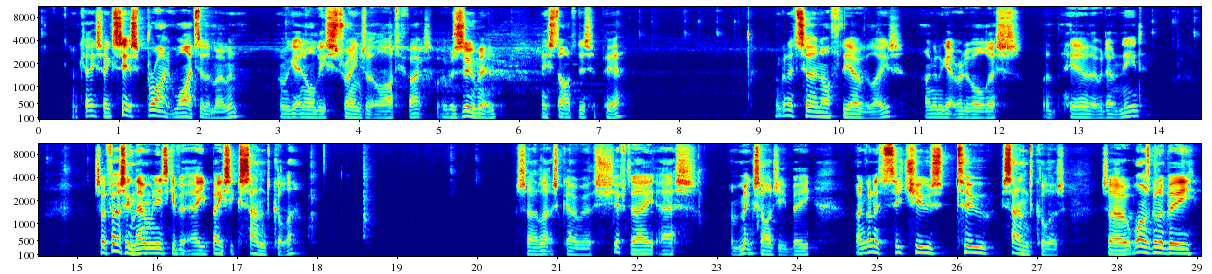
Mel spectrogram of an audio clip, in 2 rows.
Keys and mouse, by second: 0.0 middle click, 1.1-3.0 ctrl+middle drag, 4.4-5.6 ctrl+middle drag, 5.9-7.2 middle drag, 7.5 ctrl+middle click, 8.1 ctrl+middle click, 8.4 shift+middle click, 10.4 click, 12.8 click, 13.9 ctrl+middle click, 14.4 shift+middle click, 14.8 middle click, 19.7 middle click, 20.6 middle click, 21.8 shift+a.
